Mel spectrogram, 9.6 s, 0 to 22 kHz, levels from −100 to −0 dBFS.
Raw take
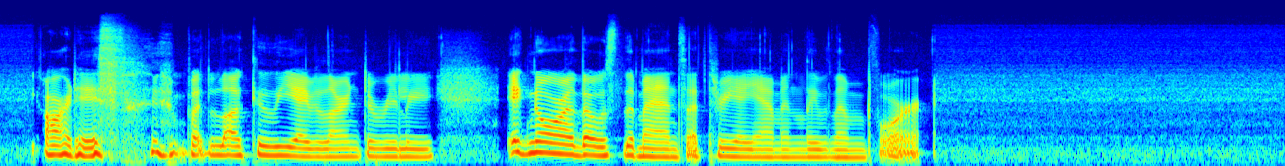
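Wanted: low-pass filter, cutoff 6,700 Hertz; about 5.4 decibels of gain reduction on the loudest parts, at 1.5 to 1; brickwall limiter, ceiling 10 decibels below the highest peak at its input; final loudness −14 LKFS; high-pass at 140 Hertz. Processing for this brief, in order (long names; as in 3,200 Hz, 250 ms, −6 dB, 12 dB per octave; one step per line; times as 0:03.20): high-pass filter 140 Hz
low-pass filter 6,700 Hz
downward compressor 1.5 to 1, threshold −29 dBFS
level +16 dB
brickwall limiter −2 dBFS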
